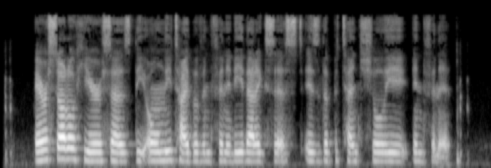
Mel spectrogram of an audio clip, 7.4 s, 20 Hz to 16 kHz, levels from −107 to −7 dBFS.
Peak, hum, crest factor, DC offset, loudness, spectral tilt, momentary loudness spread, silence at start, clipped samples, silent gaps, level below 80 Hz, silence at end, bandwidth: -2 dBFS; none; 20 dB; under 0.1%; -23 LUFS; -4.5 dB/octave; 14 LU; 0.5 s; under 0.1%; none; -68 dBFS; 0.5 s; 11.5 kHz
